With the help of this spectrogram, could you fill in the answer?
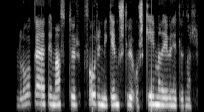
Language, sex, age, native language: Icelandic, female, 40-49, Icelandic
